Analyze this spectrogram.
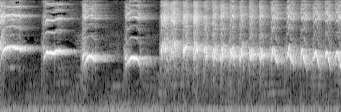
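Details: Vigorous lure song of a greater green leafbird for caged birds that have stopped singing: four clear, downward-sliding whistles, evenly spaced, then a fast rolling trill.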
